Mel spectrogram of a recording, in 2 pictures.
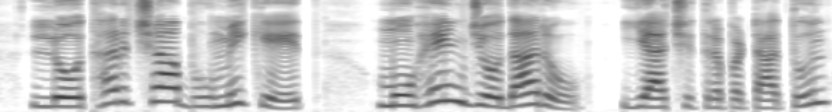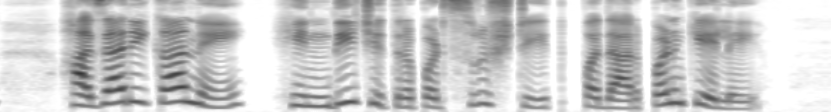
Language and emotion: Marathi, neutral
